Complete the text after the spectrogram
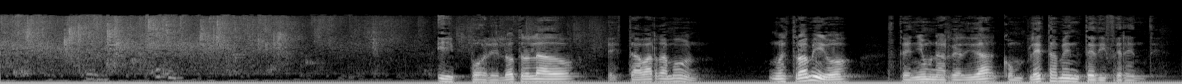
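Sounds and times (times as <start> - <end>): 
shower water running: 0.0 - 6.2
speech: 4.4 - 7.1, 7.7 - 11.6.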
